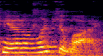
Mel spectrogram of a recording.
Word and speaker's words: canaliculi: And so these cell membrane extensions are called canaliculi right here. Canaliculi is how you pronounce that.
